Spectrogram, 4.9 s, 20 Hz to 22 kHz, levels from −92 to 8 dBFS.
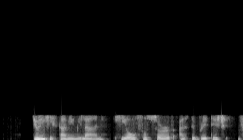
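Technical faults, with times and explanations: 1.46–1.48 s and 3.06–3.08 s, packet loss with pitch repetition: each time about 20 ms of audio goes missing, which fits a single lost packet. The receiver fills the hole by repeating the last pitch period, so instead of a silent gap or a click there is a brief held, slightly buzzy sustain, too short to fade out, before the speech resumes through the narrowband G.711 telephone path.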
